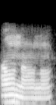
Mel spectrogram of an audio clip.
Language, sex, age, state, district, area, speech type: Telugu, male, 30-45, Andhra Pradesh, N T Rama Rao, urban, conversation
